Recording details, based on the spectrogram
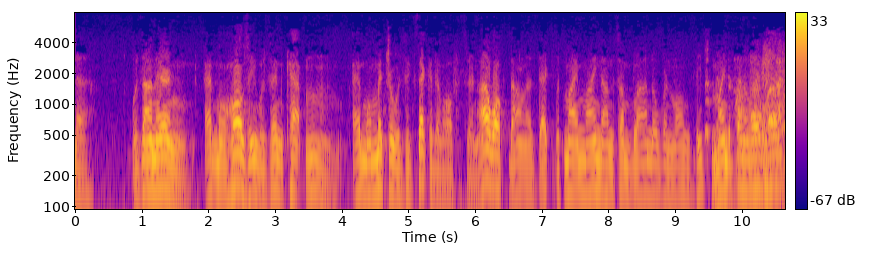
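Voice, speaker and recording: Folksy American man, muffled husky old-radio sound. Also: medium pitch. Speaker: quiz show contestant, former sailor. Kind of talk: casual storytelling. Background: studio audience.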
